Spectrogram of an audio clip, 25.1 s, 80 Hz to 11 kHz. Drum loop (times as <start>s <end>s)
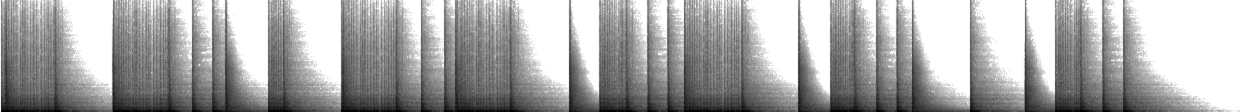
2.3s 5.9s, 6.8s 10.4s, 11.4s 15.0s, 16.0s 18.8s, 20.5s 22.6s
